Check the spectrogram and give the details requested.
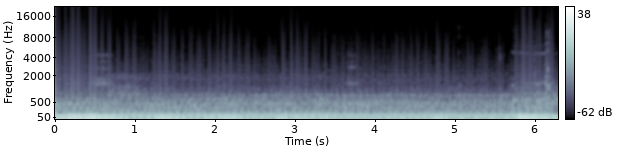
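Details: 2011 Mini Countryman after replacing both cam timing sensors (P0343/P0368), cleaning sooted plugs 1 and 4 and clearing codes: deep idle with uneven, stumbling beat; misfire persists, live data flags cylinder 2, plug suspected, not confirmed.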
